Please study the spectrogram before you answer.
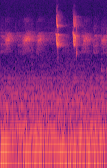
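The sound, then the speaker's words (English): Two birds calling: several repeated high, thin notes and two sharper, louder chirps close together, over a steady low background rumble. “Both birds.”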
